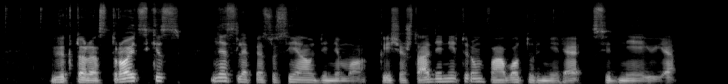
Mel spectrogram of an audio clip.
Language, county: Lithuanian, Vilnius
